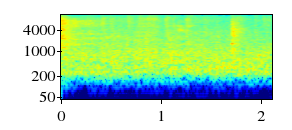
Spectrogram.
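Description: Steady rushing background noise with no distinct events.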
